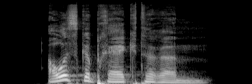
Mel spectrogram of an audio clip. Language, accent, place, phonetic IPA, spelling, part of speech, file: German, Germany, Berlin, [ˈaʊ̯sɡəˌpʁɛːktəʁəm], ausgeprägterem, adjective, De-ausgeprägterem.ogg
- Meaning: strong dative masculine/neuter singular comparative degree of ausgeprägt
